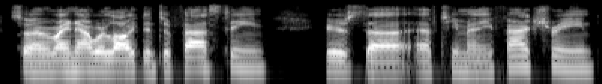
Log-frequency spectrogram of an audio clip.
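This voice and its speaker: Male software consultant, informal explainer, steady even intonation, dry close sound. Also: a little high, normal speed, clean tone, no room sound, lo-fi sound. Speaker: software consultant, demo presenter. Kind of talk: casual screen-share software walkthrough.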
